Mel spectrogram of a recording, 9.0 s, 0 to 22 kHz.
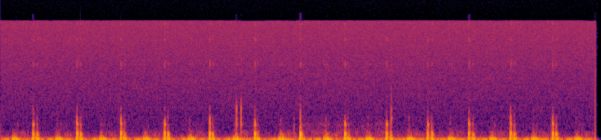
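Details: Own heart sounds recorded after a shower, while excited about an upcoming heart-themed TV program; strong, forceful, regular heartbeat at about 88 beats a minute with a low background hum.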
